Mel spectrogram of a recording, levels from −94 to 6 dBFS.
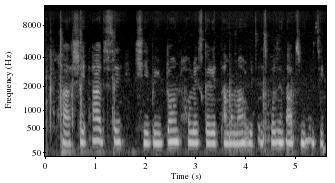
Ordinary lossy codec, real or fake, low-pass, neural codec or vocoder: none; real; 10.8 kHz; none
